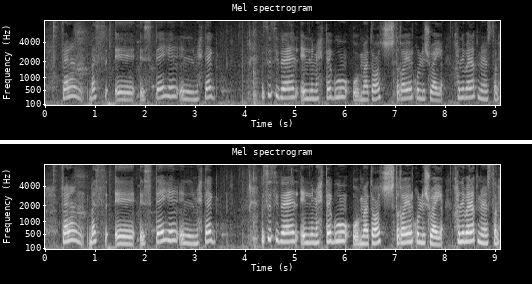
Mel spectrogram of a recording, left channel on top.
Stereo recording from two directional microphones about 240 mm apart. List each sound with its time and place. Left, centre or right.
0.3 s speech: right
